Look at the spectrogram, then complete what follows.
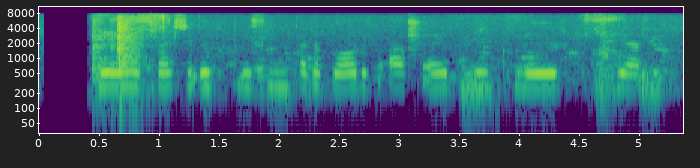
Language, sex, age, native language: Icelandic, male, 11, Icelandic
